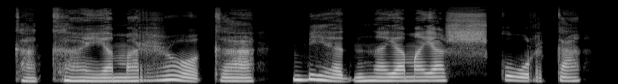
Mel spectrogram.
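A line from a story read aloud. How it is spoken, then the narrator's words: Snake's hiss. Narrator (Russian): раздалось шипение змею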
